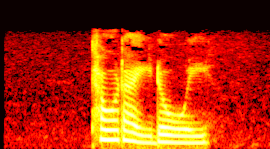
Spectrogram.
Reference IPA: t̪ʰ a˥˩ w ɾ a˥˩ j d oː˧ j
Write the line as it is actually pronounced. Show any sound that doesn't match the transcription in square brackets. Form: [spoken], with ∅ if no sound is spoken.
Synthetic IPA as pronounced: t̪ʰ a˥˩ w ɾ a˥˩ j d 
